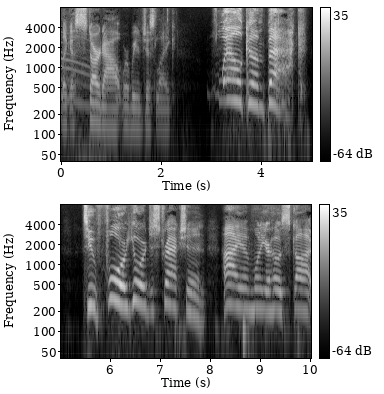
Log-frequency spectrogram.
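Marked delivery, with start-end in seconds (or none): 3.2-10.1 yelling in a whisper, pitched up, drawn out. A podcast host starts a new intro for the show, whisper-yelling. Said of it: "you're like whisper yelling right now".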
